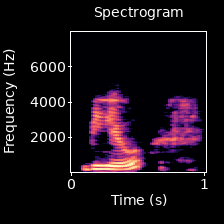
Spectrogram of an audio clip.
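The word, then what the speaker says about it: Vue: And I always tell people, remember, View is spelled V-U-E, View.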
